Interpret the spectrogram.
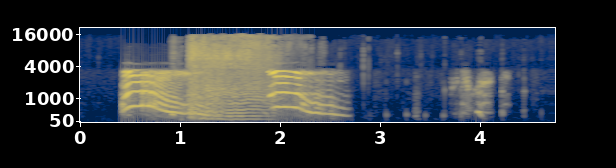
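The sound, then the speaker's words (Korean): A six-year-old child imitates a horse's neigh: a loud, roughly two-second whinny with a high, wavering pitch and a raspy, buzzing middle. Soft tongue clicks and a brief breathy burst follow. “말, 말 흉내 한번 내볼까요?”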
